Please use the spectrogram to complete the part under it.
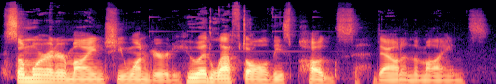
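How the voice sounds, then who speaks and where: A man's voice: fairly low pitch, unhurried, clean tone. A man giving a solemn, theatrical mock-dramatic narration of a video game, as if reading a grand storybook. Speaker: streamer narrating his game play.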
